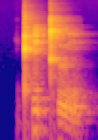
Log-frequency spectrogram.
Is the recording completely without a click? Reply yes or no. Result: yes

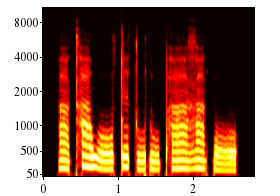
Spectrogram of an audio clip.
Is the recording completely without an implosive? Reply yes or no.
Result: no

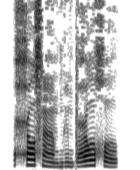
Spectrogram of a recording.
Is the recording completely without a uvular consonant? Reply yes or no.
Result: no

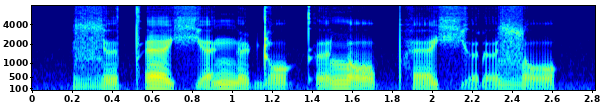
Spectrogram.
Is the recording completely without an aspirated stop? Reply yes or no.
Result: no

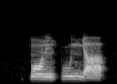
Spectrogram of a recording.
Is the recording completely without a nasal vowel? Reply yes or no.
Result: no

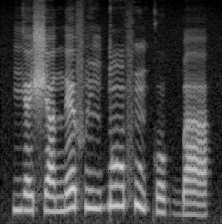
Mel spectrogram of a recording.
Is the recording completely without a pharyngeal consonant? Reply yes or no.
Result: yes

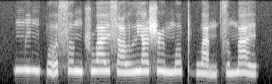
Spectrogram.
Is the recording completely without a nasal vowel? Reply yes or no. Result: yes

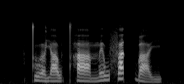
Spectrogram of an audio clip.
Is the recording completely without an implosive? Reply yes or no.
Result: no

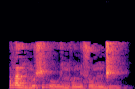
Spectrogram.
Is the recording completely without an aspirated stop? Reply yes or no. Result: yes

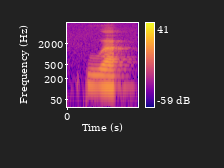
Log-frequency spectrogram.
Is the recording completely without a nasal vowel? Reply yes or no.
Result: yes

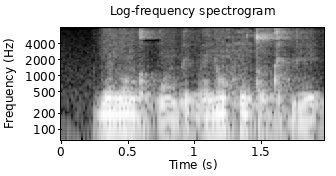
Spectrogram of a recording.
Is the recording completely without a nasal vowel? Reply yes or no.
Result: no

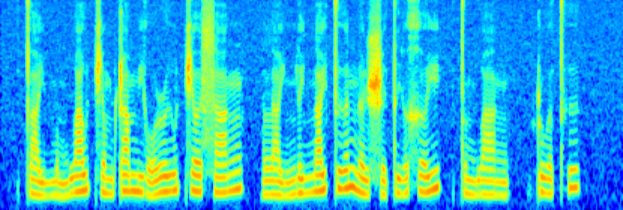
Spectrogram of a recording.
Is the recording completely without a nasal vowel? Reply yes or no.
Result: yes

